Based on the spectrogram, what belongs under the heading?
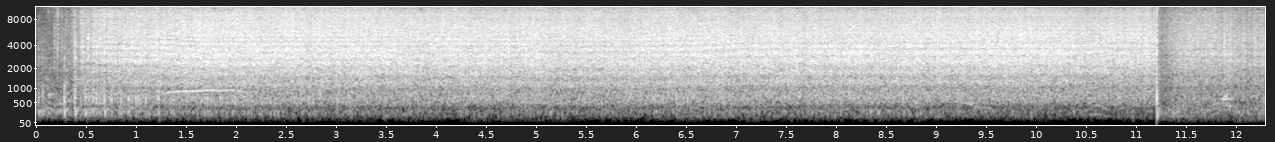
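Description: Fireworks fountains and crackling stars going off together: a dense, steady hiss and crackle for about eleven seconds. Near the end a single sharp bang cuts in, and after it the sound is quieter.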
